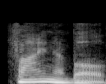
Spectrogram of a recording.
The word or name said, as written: fineable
